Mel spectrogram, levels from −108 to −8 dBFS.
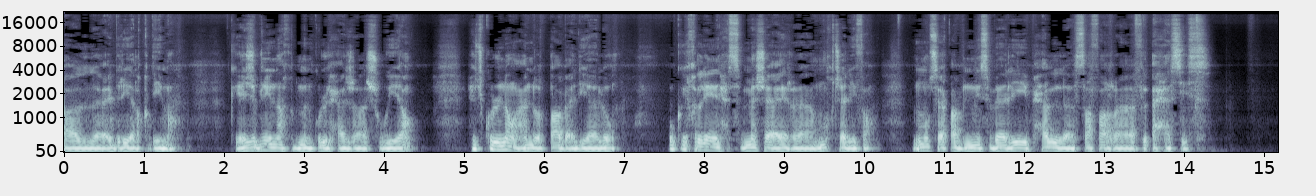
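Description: A block of digital silence at 2.38 s interrupts this speech clip: for about 2.5 ms the sound drops straight to silence and then returns, with no fade on either side. Because the waveform jumps abruptly to nothing and back, each edge produces a discontinuity, and the gap is so short that it is heard as a tick or dip rather than an audible hole. Such a block typically appears when the output buffer was not filled in time.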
